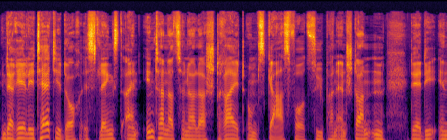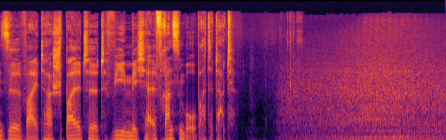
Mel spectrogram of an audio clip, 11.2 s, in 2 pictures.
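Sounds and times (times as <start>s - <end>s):
speech: 0.0s - 8.6s
rush-hour car traffic in central Nicosia, Cyprus: 9.0s - 11.1s.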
